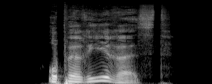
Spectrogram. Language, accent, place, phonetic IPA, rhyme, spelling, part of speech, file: German, Germany, Berlin, [opəˈʁiːʁəst], -iːʁəst, operierest, verb, De-operierest.ogg
- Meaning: second-person singular subjunctive I of operieren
